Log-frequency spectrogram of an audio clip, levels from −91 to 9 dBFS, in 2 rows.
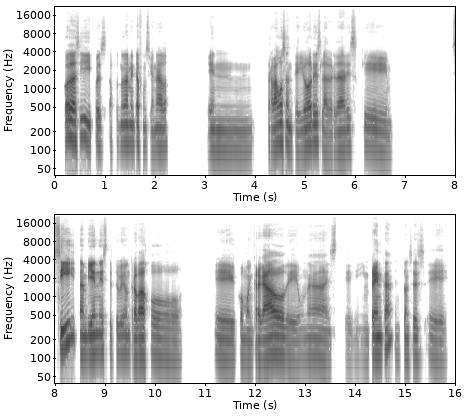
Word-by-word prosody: cosas 150 -2 +5
así, 160 0 -5
y - - -3
pues, 115 - -11
afortunadamente 130 +1 -5
ha - - +2
funcionado. 115 0 -7 0.8
En 105 -1 -12 0.3
trabajos 120 +4 -1
anteriores, 120 +5 -4
la 100 -3 -5
verdad 100 +3 -4
es 115 0 -12
que 105 -5 -7 1.2
sí, 190 +10 +6
también, 120 +1 +4
este, 125 -2 -4
tuve 120 +2 -7
un 120 - -11
trabajo, 105 -3 -1 0.6
eh, 100 -3 -3
como 100 -2 -9
encargado 110 +4 +5
de 95 -2 -8
una, 105 0 -8
este, 90 0 -20 0.2
imprenta, 110 - +3
entonces, 110 -1 -11
eh, 100 -4 -11
110 Hz, 110 wpm, -25 LUFS, 100-120 Hz, 1.2 s, sí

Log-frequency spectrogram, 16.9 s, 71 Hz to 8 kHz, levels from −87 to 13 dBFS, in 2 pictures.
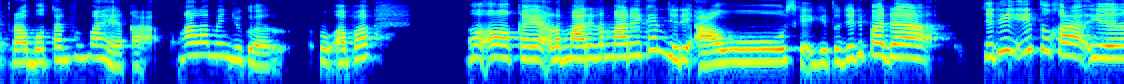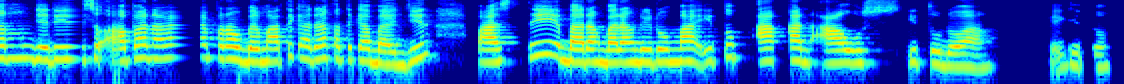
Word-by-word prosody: perabotan 245 +3 -1
rumah 310 0 -3
ya, 200 -2 -4
Kak. 205 - -7 0.2
Ngalamin 350 -3 -1
juga 255 -7 -1 0.4
ru 255 - -2
apa 285 +7 0 0.7
heeh, 320 0 +4
kayak 290 -2 +2
lemari-lemari 330 +4 +4
kan 480 -1 -2
jadi 285 -5 +1
aus 250 +4 +4
kayak 235 -2 -5
gitu 255 +2 -4
jadi 315 +6 -2
pada 330 -4 +5 0.4
jadi 335 +7 0
itu, 480 +1 +1
Kak, 350 -6 +6
yang 305 0 +1
jadi 290 0 -3
se 295 +3 -5
apa 285 +5 -1
namanya, 320 +1 -6
problematik 265 -1 0
adalah 290 +2 -1
ketika 280 -3 -4
banjir 230 +7 -3 0.4
pasti 250 +9 -1
barang-barang 245 -1 +2
di 250 - -1
rumah 255 +1 -1
itu 260 +6 -9 0.2
akan 260 +1 0
aus, 235 0 -3
itu 245 -2 -9
doang, 195 -2 -3 0.5
kayak 205 +1 -13
gitu. 190 0 -13
280 Hz, 145 wpm, -23 LUFS, 245-315 Hz, 0.7 s, Kak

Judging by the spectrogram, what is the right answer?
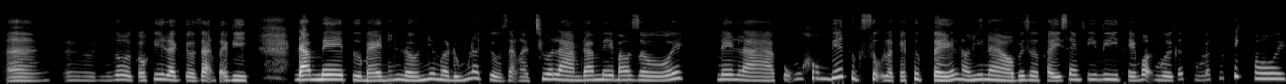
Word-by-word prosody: ờ, 170 0 -2 0.3
ừ, 185 0 -13
đúng 180 0 -18
rồi, 215 -2 -1
có 180 0 -3
khi 240 +5 -2
là, 205 -2 +4
kiểu 185 -2 -4
dạng, 185 +1 0
tại 190 - -1
vì 190 -1 +1 0.5
đam 220 +1 +8
mê 230 0 +8
từ 195 - +2
bé 180 0 +2
đến 200 +4 -4
lớn, 190 0 +2
nhưng 245 0 +1
mà 210 - +2
đúng 190 +5 -2
là, 290 - 0
kiểu 190 -6 -2
dạng 160 - -10
là, 175 - -8
chưa 240 -1 0
làm 205 -5 +1
đam 210 +1 +1
mê 215 -1 +1
bao 205 0 -1
giờ 200 -1 -3 0.2
ấy, 265 +6 +1 0.3
nên 230 0 0
là 185 -4 -2
cũng 240 +4 -10
không 270 -2 -6
biết 335 +5 +3
thực 250 -8 -5
sự - - -3
là 190 - -1
cái 185 0 -4
thực 250 -5 0
tế 190 0 +5
nó 225 -2 -1
như 215 +3 +1
nào, 200 -5 +2
bây 200 +2 -1
giờ 200 -1 -1
thấy 180 -1 +1
xem 220 +3 -2
ti 230 -1 -4
vi 225 0 -1
thấy 185 - -1
mọi 225 - -3
người 195 -3 -3
các 245 +4 -7
thứ 200 - -18
là 220 - -11
cứ 285 - -18
thích 380 - 0
thôi. 260 -1 +1
205 Hz, 280 wpm, -25 LUFS, 185-230 Hz, 0.5 s, đam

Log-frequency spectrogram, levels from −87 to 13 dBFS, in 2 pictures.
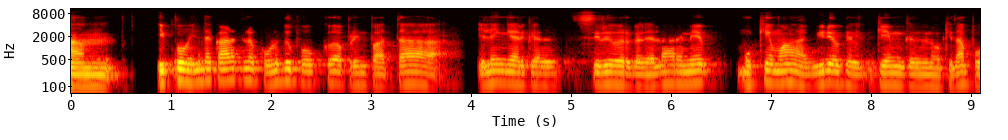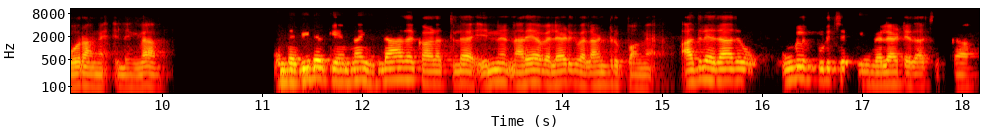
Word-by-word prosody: ஆம். 105 0 +7 0.7
இப்போ 130 +3 +5
இந்த 140 +2 +2
காலத்துல 145 +1 +3
பொழுதுபோக்கு 125 -1 -2
அப்டின்னு 115 -1 -5
பார்த்தா, 105 +2 -1 0.8
இளைஞர்கள், 120 -2 0 0.4
சிறுவர்கள் 115 -3 +1
எல்லாருமே 125 +2 -1 0.5
முக்கியமான 130 +2 +1 0.2
வீடியோக்கள் 120 -3 +1 0.2
கேம்கள 115 -2 0 0.2
நோக்கி 105 0 -6
தான் 120 0 -1
போறாங்க 110 -1 +1 0.2
இல்லைங்களா? 105 +2 -1 1.3
இந்த 135 0 +5
வீடியோ 160 +2 +7
கேம்லாம் 140 +1 +1
இல்லாத 150 +4 +2
காலத்துல 125 0 -1 0.2
என்ன 135 +3 -1
நெறைய 130 +3 +3
வெளையாடு 130 +2 +1
வெளையாண்டுருப்பாங்க. 115 -3 -4 0.4
அதுல 155 +3 +2
ஏதாவது 145 +1 +5 0.5
உங்களுக்கு 160 +1 0
புடிச்ச 145 0 -4
கேம் 125 -2 -6
வெளையாட்டு 120 +1 +2
ஏதாச்சும் 110 0 -6
இருக்கா? 105 -1 -6
125 Hz, 110 wpm, -25 LUFS, 115-135 Hz, 1.3 s, ஆம்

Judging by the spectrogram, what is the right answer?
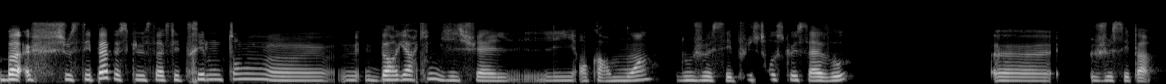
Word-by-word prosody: Bah, 220 +2 +11 0.4
je 225 - +1
sais 220 +2 -1
pas, 290 +2 +10
parce 230 -8 -2
que 210 -2 -2
ça 200 +1 +2
fait 205 +2 -3
très 235 +5 0
longtemps, 245 +2 -3
heu, 180 -2 -1
m 200 +1 -6
m 195 -3 -6
Burger 210 +2 +5
King, 255 -4 -3
j'y 190 -1 -3
suis 185 -1 -4
allée 180 +2 -3
encore 165 -1 -4
moins 185 +7 -1 0.2
donc 190 +1 -2
je 185 0 0
sais 175 0 -4
plus 205 +5 -13
trop 225 - -5
ce - - -12
que 205 - -1
ça 175 -3 +3
vaut. 185 +7 -1 1.4
Heu, 170 -1 -1 0.4
je 180 +1 -4
sais 175 0 -5
pas. 155 -1 -2
190 Hz, 170 wpm, -24 LUFS, 175-215 Hz, 1.4 s, Bah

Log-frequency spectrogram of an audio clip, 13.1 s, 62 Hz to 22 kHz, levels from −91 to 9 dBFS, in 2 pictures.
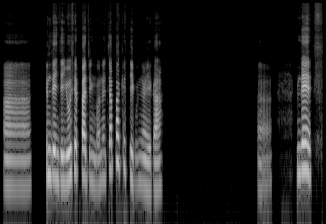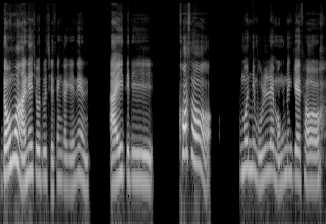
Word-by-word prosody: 아. 165 0 -9 0.3
근데 220 -1 +1
인제 190 -3 -3
요새 215 +6 +1
빠진 210 -6 0
거는 175 +4 -14
짜파게티군요, 260 - -6
애가. 155 +2 -7 1.9
아. - - -19 0.5
근데 245 0 +3 0.3
너무 250 - +7
안 185 - +7
해 245 +1 +1
줘도 215 -3 -4
제 170 -6 -10
생각에는 185 0 -8 0.4
아이들이 200 -1 0 0.5
커서 380 -7 +5 0.6
부모님 260 +1 -5
몰래 225 +6 -5
먹는 220 +6 -9
게 215 -2 +1
더 180 -1 -2
205 Hz, 220 characters per minute, -19 LUFS, 180-235 Hz, 1.9 s, 너무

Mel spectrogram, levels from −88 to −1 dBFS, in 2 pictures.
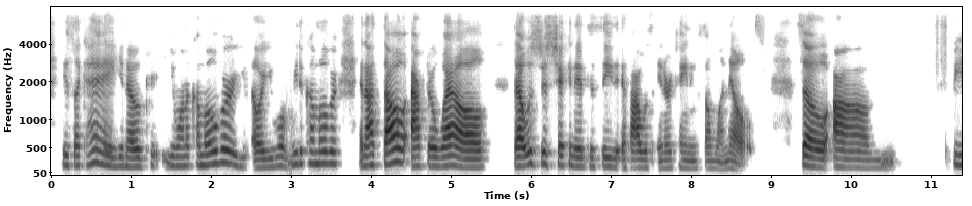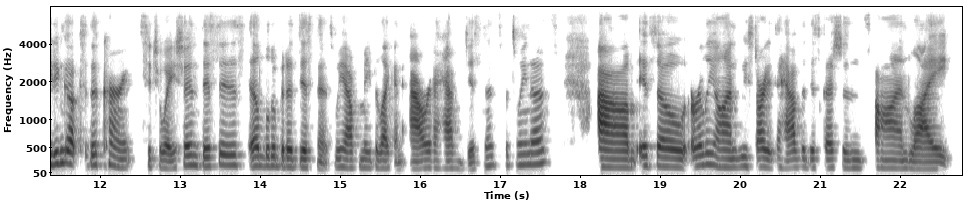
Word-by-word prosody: he's 180 -1 -7
like, 180 0 -3
"Hey, 215 -1 -2
you 165 0 -7
know, 155 -1 +1
c 190 - -10
you 170 -1 -9
want 170 0 -3
to 175 - -4
come 180 0 -4
over? 220 +3 +2
you 165 -2 -12
or 145 +1 +3
you 150 +2 -5
want 170 0 -3
me 205 +1 -6
to 215 - -2
come 210 -1 -3
over?" 215 -1 -1 0.2
And 170 - 0
I 185 - +7
thought 210 +5 +7
after 170 0 +5
a 165 - +4
while, 150 -3 +6 0.3
that 165 0 +7
was 215 0 -1
just 210 -1 -4
checking 175 -3 -1
in 160 0 -1
to 160 - -8
see 155 -1 -4
if 145 - -5
I 140 - +5
was 145 0 -4
entertaining 135 -1 -6
someone 130 -1 -8
else, - - -4 0.4
so, 155 -5 +4
um, 145 -2 +2 0.7
speeding 205 - -3
up 205 -2 +3
to - - -16
the 185 0 -2
current 160 -6 -3
situation, 150 +5 -3
this 165 +2 -3
is 185 -1 -4
a - - +2
little 170 0 -3
bit 165 - -2
of 150 -1 0
distance, 150 -1 -4
we 155 - -6
have 140 -1 0
maybe 145 -1 -8
like 135 -1 -2
an - - -10
hour 125 +3 +3
and 145 - -6
a - - -7
half 135 0 -3
distance 165 +11 -10
between 190 +2 -9
us, 205 +3 -2 0.7
um, 145 -1 +5
and 175 0 0
so 160 -3 +1
early 180 +4 -1
on, 150 -2 -1
we 165 +1 -8
started 155 -3 -1
to 160 - -11
have 145 +1 -2
the 155 - -7
discussions 145 -2 -8
on 135 -1 -2
like 120 -2 0
160 Hz, 205 wpm, -24 LUFS, 145-180 Hz, 0.7 s, I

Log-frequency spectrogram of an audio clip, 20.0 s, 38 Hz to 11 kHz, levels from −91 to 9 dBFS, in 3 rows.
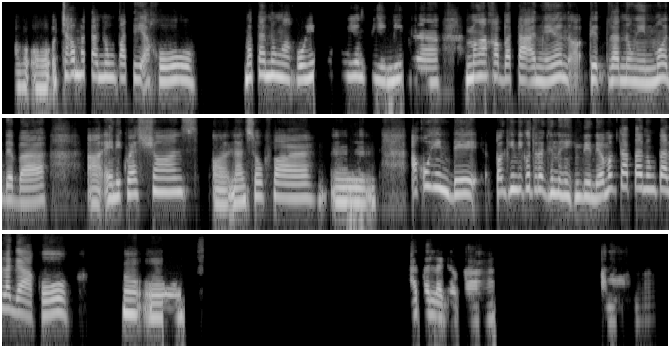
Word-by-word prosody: Oo, 160 -2 -2
at 200 - 0
saka 285 +2 +2
matanong 255 -3 +1
pati 240 -3 -2
ako. 210 +2 +2 0.5
Matanong 265 +2 +5
ako. 225 - -7
Hindi 255 - +1
ako 285 -1 -38
yung 255 -2 0
timid 220 0 +1
na 205 - 0 0.4
mga 255 +3 +5
kabataan 230 -4 0
ngayon, 240 +5 +3
ah, - - -6
ti 225 0 0
tanungin 210 -3 +1
mo, 240 +3 +4
'di 185 -6 0
ba, 165 +2 0 0.4
"Ah, 160 -2 0
any 200 +3 +2
questions? 265 +3 0 0.2
Oh, 150 -2 +1
none 170 +2 +2
so 215 +3 -1
far," 200 -2 0 0.2
mm. 165 -1 +2 0.4
Ako 320 +7 0
hindi. 245 -8 +3 0.2
'Pag 265 0 -2
hindi 300 0 +2
ko 320 - 0
talaga 295 -4 -1
naiintindihan 215 -2 +1
magtatanong 320 -1 0
talaga 230 - 0
ako, 200 +2 0 0.6
oo. 170 -3 0 2.3
Ah, - - -4
talaga 175 -7 -3
ba? 140 +3 -7 1.1
Ah. 135 +2 -15
215 Hz, 135 wpm, -22 LUFS, 185-255 Hz, 2.3 s, Matanong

